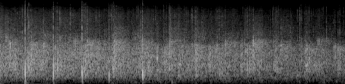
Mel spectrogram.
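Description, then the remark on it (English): Audience applause for a guest, honoring his impact on students: a steady wash of many hands clapping, with sharper individual claps popping out in the first half, holding a fairly even loudness for several seconds without any talking. “so I'm glad to have him here, and let's give him a round of applause for the impact that he's had on students.”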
